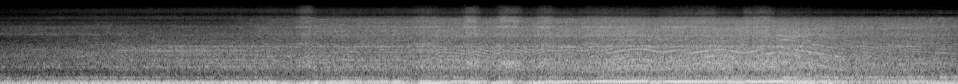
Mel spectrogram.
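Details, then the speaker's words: 1979 Pontiac Firebird, V6 just revived after years of sitting, oil checked good: clean rises and falls through several blips, smooth and even with no misses, knocks or rattles; smokes a little, likely old oil. "Oh, she runs freaking good. That's just too cool."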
